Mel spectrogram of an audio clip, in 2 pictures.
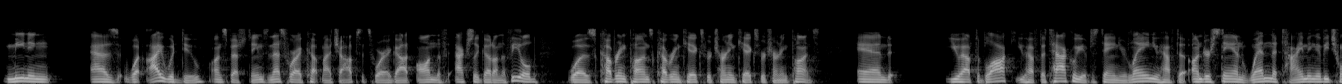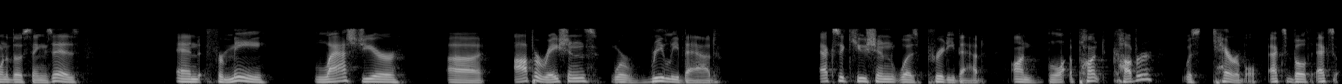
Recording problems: high frequencies cut off; noticeable; nothing above 5.5 kHz

